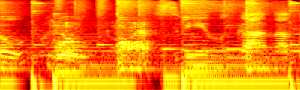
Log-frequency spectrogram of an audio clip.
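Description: Children's song backing music with a steady bass line, over which a voice makes several short cartoon pig oinks ("khryu-khryu").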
